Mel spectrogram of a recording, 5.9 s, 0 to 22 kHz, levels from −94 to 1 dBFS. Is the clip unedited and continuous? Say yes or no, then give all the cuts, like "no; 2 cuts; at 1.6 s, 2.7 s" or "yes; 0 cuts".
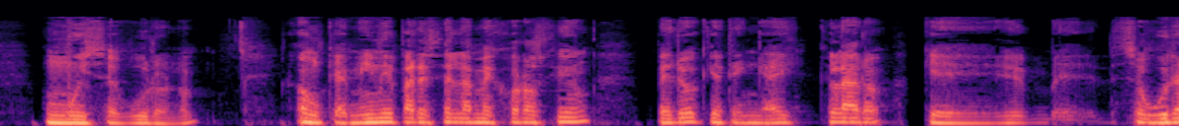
no; 2 cuts; at 1.4 s, 4.5 s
